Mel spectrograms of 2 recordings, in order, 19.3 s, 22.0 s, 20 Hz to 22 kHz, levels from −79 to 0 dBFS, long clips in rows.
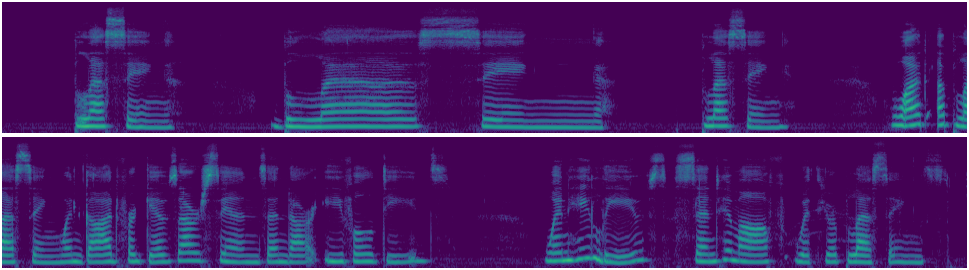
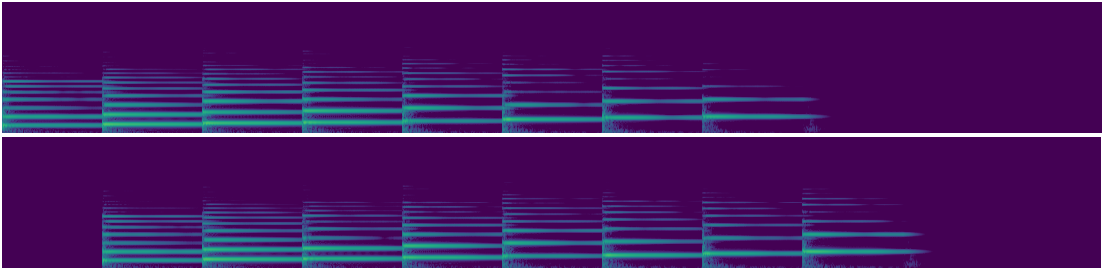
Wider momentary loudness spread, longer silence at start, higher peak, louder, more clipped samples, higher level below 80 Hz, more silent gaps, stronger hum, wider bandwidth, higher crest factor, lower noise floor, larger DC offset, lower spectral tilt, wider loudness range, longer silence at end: about the same, 12 LU vs 14 LU; first, 0.7 s vs 0 s; about the same, -16 dBFS vs -16 dBFS; second, -35 LUFS vs -32 LUFS; neither; second, -72 dBFS vs -66 dBFS; second, none vs 9.18-12.00 s; neither; first, 19.5 kHz vs 4.7 kHz; about the same, 20 dB vs 18 dB; second, -71 dBFS vs under -90 dBFS; neither; second, -3.5 dB/octave vs -5.5 dB/octave; second, 5 LU vs 11 LU; second, 0.2 s vs 1.85 s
